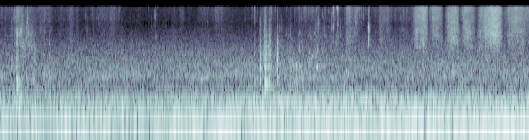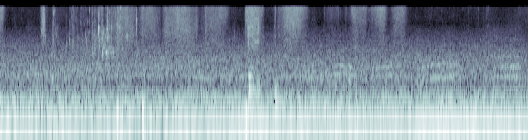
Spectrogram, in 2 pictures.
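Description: Faint scrubbing brush on wood and the brush dipped and stirred in a bucket of water, heard as a few short scratchy and watery sounds over a low hum.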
